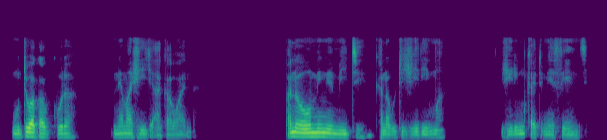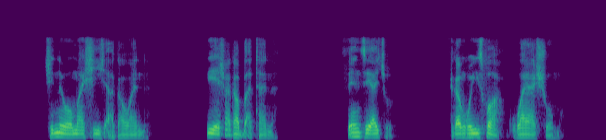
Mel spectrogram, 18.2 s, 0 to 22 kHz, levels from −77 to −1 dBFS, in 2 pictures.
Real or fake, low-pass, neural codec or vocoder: fake; 7.2 kHz; codec, 16 kHz, 1 kbps, X-Codec, WavLM features, trained on Multilingual LibriSpeech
